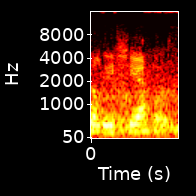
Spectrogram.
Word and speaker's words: Alicia: Is it Alicia? It's Alicia.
